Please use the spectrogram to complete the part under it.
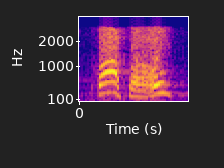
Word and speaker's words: proso: Contrast or our word with proso. I do that with a long O sound.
